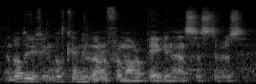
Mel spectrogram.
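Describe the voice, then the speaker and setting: A woman interviewer with an unusually deep voice, asking short questions at a quick clip. She sits back from the mic in a reverberant room, with a clear bed of ambience underneath. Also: slight background noise. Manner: brief questions, constant soft backchannel murmurs. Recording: roomy distant sound with clear ambience.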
